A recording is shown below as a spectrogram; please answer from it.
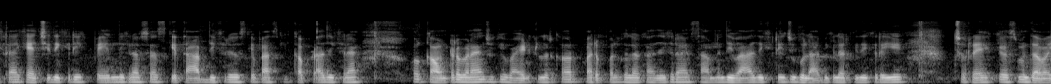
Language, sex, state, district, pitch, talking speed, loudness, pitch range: Marwari, male, Rajasthan, Nagaur, 105 Hz, 320 wpm, -21 LUFS, 100-110 Hz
